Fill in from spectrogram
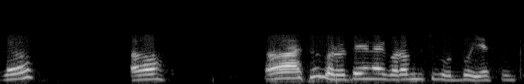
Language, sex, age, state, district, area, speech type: Assamese, female, 30-45, Assam, Nalbari, rural, conversation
